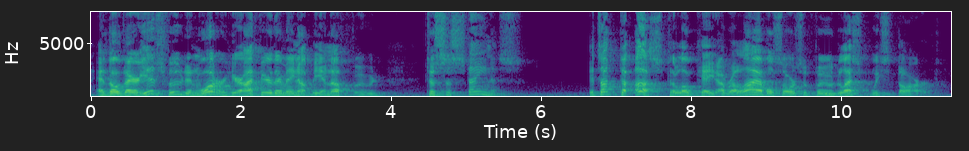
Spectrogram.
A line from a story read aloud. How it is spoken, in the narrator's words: exclaimed Arlo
